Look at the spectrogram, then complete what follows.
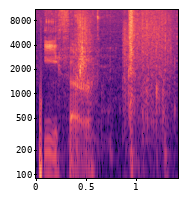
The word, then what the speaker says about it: Aether: There's been some dispute whether it's Aether or Aether. I'm 110% sure it is Aether, because that's this is the way it's spelled. I would say it's Aether if it was spelled A-E, like, separately, but it has that weird thing where it puts, like, the A and E together.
